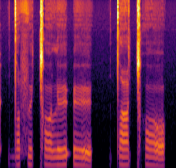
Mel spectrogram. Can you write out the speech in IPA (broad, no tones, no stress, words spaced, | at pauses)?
dˤʏføǀɔlø ʔø | tˤu ǀʰɔ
